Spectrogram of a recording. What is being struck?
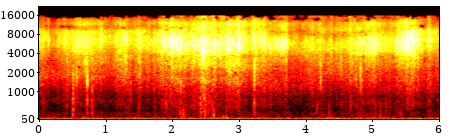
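Nothing is struck.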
